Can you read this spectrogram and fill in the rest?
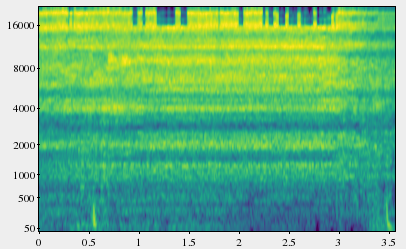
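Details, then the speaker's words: Toyota 20R leak-down test, engine not running: steady high airy hiss of air escaping past the piston rings, which are not seated, plus an exhaust valve leak. "nothing on the exhaust side so the uh the intake side so the exhaust side is leaking and you can hear the rings"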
